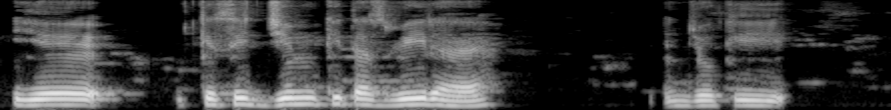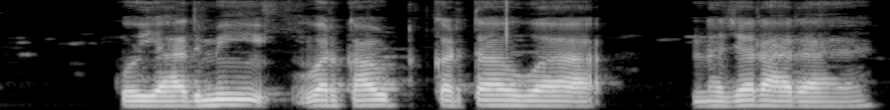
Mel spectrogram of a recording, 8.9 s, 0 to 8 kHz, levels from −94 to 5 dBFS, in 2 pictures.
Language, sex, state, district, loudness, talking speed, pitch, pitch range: Hindi, male, Uttar Pradesh, Gorakhpur, -15 LUFS, 115 wpm, 145 Hz, 130-170 Hz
